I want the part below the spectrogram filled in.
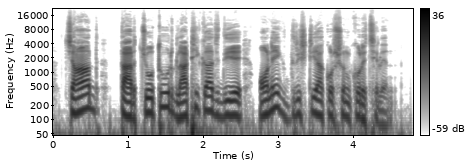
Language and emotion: Bengali, neutral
